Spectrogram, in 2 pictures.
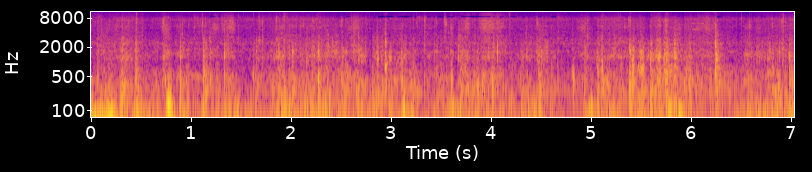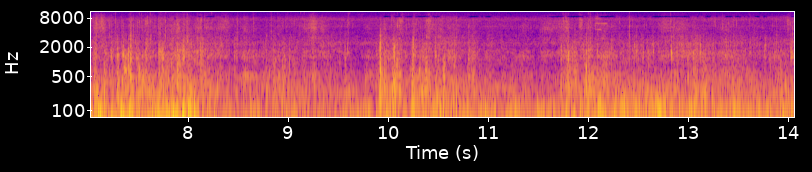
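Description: Mountain bike riding fast down a dirt downhill trail: continuous tyre and trail rumble with many sharp knocks and rattles as the bike hits bumps and roots.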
